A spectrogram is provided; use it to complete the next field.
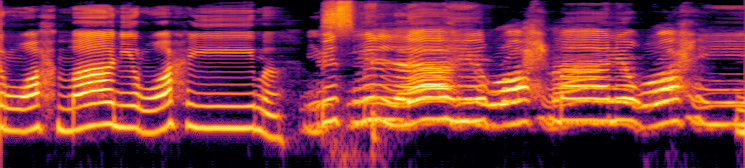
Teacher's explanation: میم کی آواز بیٹے بہت واضح اور نکھری ہوئی ادا کریں، اس میں غنہ نہیں پیدا کرنا۔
